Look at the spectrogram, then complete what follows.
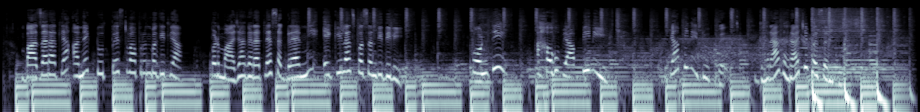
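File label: Marathi, female, commercial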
